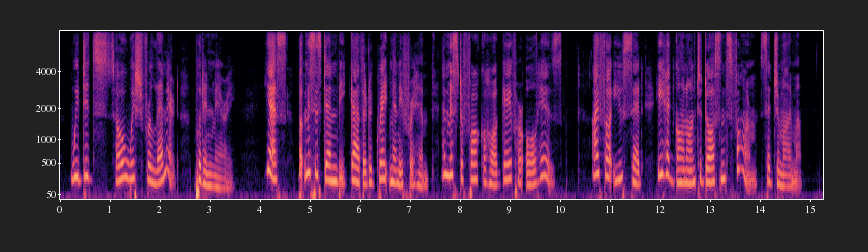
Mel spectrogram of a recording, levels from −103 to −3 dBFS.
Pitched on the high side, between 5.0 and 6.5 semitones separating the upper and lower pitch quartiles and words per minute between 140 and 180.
Yes: high, 225 Hz; wide, 5.5 semitones; average, 155 wpm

